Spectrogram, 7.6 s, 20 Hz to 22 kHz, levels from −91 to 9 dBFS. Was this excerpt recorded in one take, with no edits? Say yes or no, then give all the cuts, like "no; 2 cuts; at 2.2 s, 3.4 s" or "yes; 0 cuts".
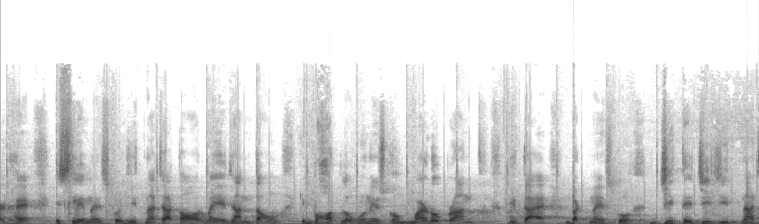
no; 1 cut; at 5.0 s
